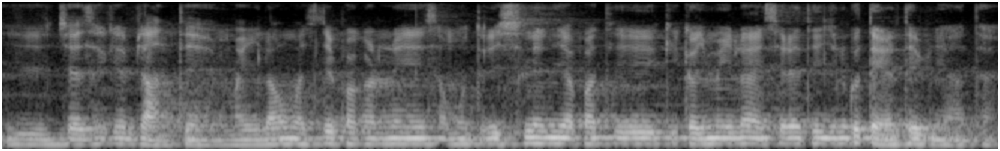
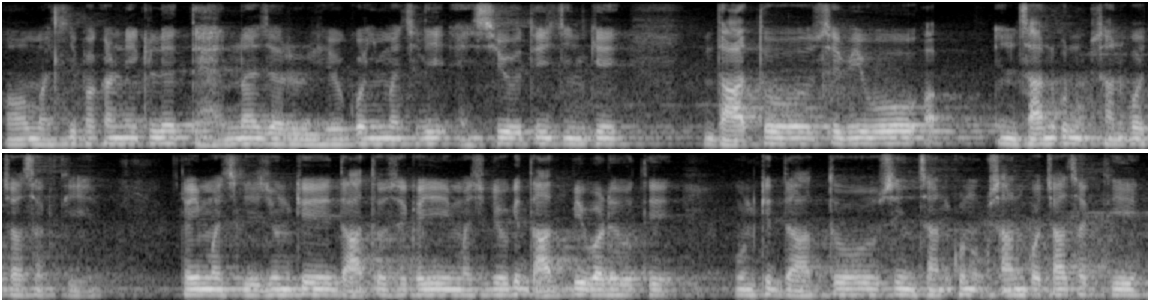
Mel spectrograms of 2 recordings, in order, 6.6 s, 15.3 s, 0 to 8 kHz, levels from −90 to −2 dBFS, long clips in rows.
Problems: echo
